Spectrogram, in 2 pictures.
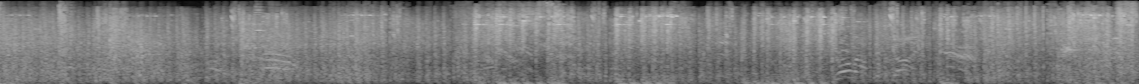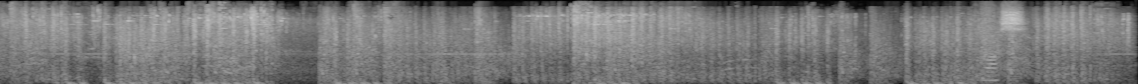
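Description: Sustained gunfire in the L.A. Noire video game, dense repeated shots and bursts running loud and continuous throughout, with a man's brief exclamation over it.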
